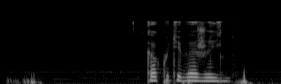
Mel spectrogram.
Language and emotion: Russian, neutral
